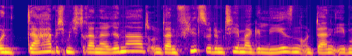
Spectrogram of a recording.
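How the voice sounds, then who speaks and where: A woman with a plain, everyday voice, fairly high in pitch, speaks at a fairly quick pace with ordinary pitch variation in a very clean recording with a silent background. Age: 30s. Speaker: gut health podcaster and patient expert. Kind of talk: interview.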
